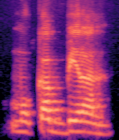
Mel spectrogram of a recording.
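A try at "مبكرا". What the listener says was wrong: مبکرن. مبکرن، مکبر نہیں، مبکر.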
